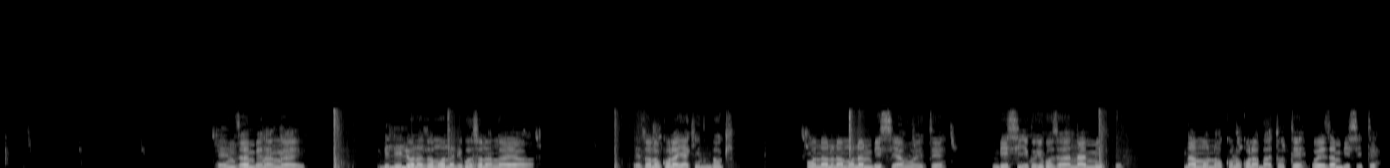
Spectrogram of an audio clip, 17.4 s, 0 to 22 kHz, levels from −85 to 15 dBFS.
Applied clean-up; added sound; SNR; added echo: neural mask model RNNoise.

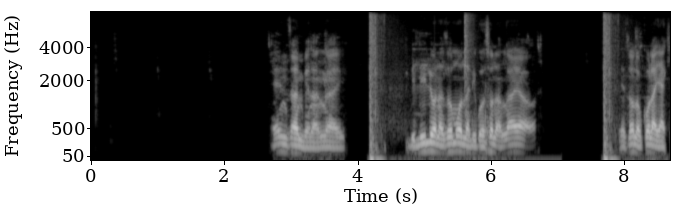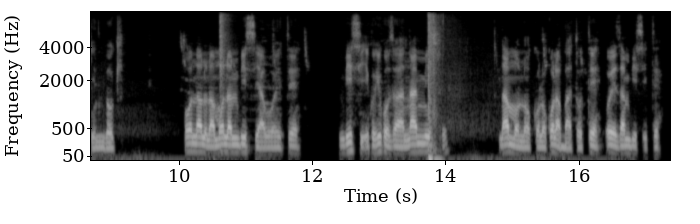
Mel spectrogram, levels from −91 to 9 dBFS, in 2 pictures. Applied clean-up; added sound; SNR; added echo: none; Gunshot, gunfire + Snare drum; 13 dB; none.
